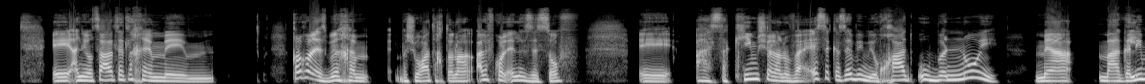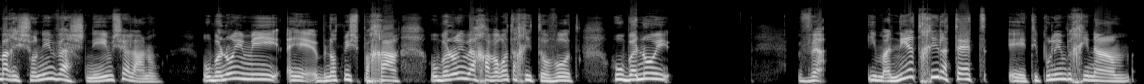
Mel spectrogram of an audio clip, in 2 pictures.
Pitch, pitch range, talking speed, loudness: 185 Hz, 160-220 Hz, 125 wpm, -12 LUFS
